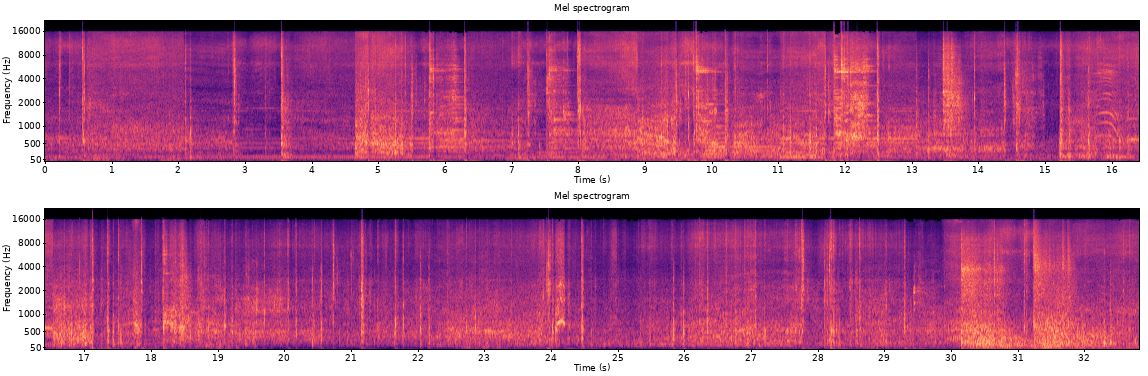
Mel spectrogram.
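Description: Skateboard wheels rolling on concrete, broken by many sharp clacks and smacks of the board being popped and landed.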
